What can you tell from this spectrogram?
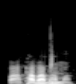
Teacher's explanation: पा फा बा भा मा जो है वो ओष्ठ से होता है।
